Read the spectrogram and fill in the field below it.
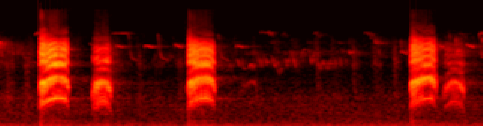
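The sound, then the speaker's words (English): Harsh, strident crow caws, starting distant and growing closer, ring out in three bursts, a pair, a single call, then another pair, overtaking faint background bird chirps. “A distant cawing joins, grows closer and strident, overtaking the other syllables.”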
